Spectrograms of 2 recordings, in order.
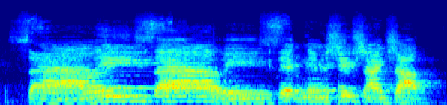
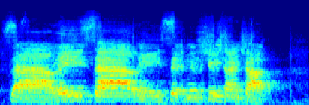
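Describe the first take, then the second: First: It is said at a normal pace. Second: It is said a little faster.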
